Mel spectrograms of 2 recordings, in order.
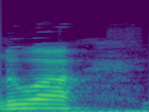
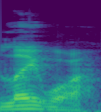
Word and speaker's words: Lewa: I always pronounce it as Liwa. That's mostly what I got. There's been Lua, Liwa, and Lewa.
